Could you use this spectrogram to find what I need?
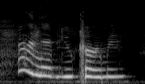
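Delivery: very high, loud, full diva voice. Joking around on a podcast about Kermit, in Miss Piggy voice. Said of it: "It's my Miss Piggy".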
